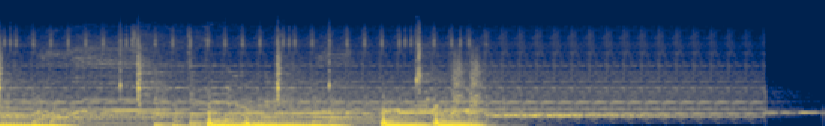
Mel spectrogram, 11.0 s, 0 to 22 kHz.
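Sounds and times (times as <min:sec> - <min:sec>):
slowed reverbed hip-hop chords: 0:00.0 - 0:11.0.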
